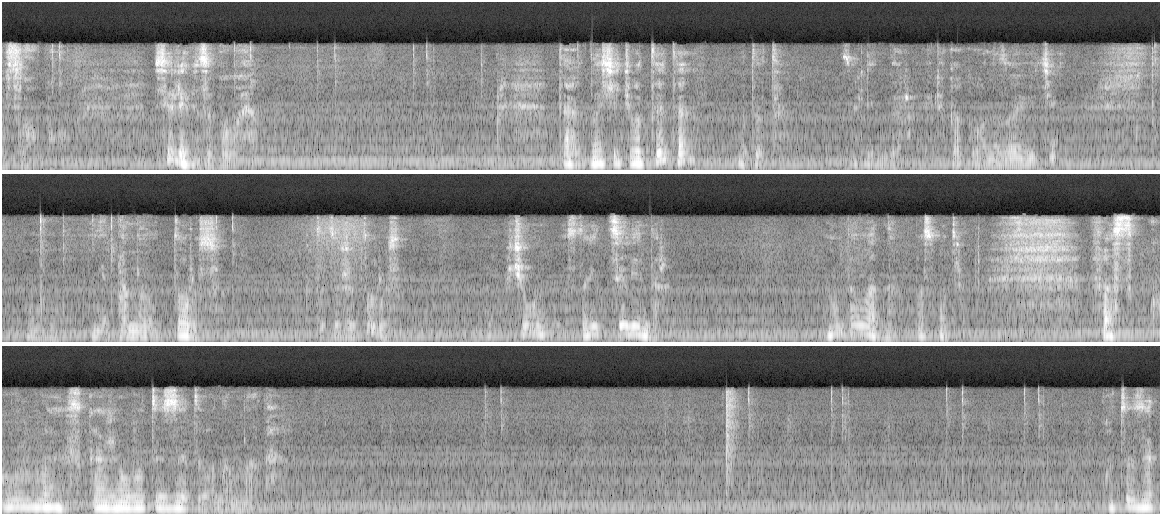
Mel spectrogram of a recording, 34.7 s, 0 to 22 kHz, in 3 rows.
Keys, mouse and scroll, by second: 0.0-0.5 scroll down 1, 0.5 click, 2.3-4.2 drag, 5.7 click, 11.5 click, 12.2-13.7 middle drag, 13.7 click, 22.7 click, 28.0-31.0 drag, 32.6 click, 33.4 click.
